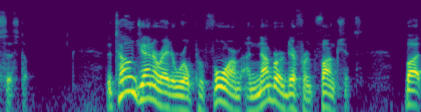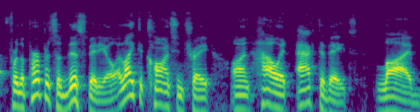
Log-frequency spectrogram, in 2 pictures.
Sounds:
Speech

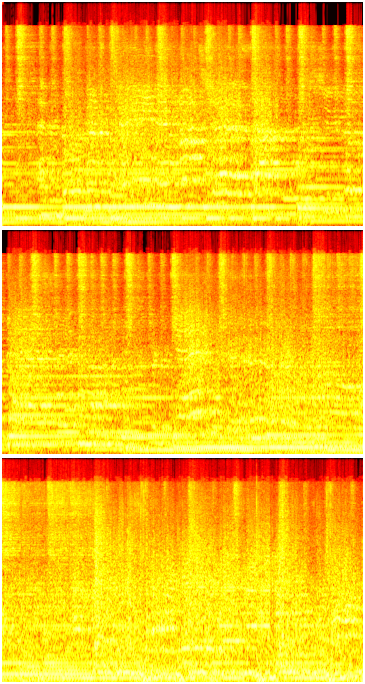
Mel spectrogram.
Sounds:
Female singing, Music

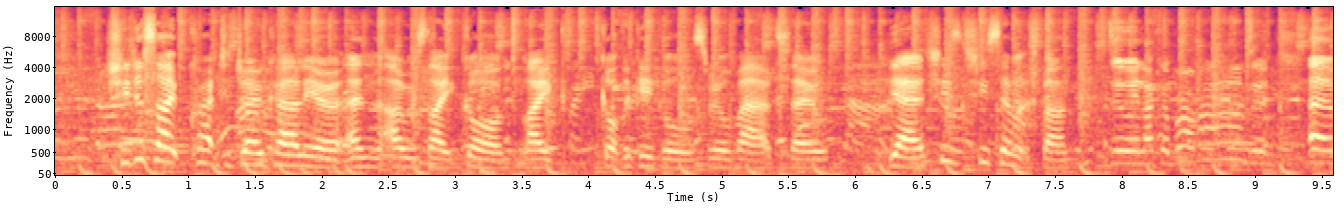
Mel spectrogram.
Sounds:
Exciting music, Dance music, Speech, Music, Funk

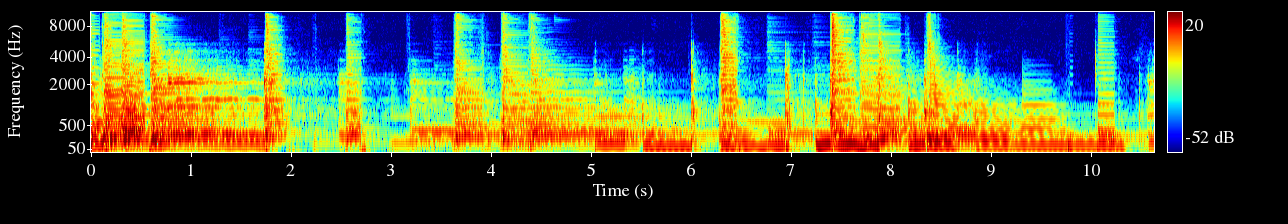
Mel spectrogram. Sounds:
Music

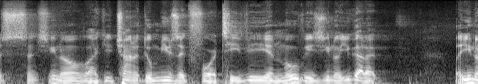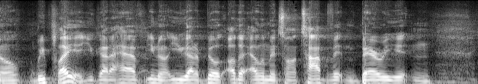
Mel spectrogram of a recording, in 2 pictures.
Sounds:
Speech

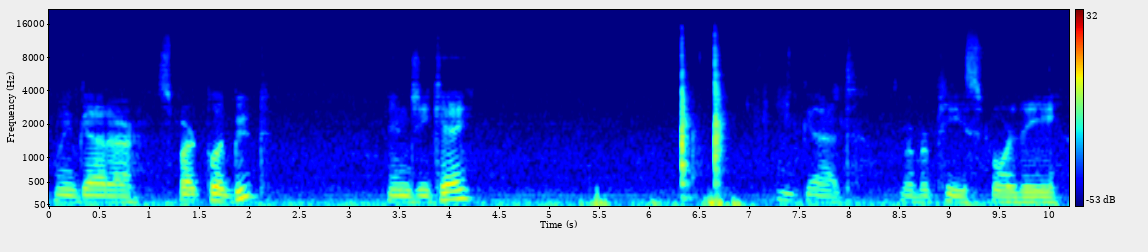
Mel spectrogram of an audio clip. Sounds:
Speech

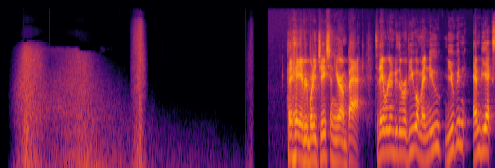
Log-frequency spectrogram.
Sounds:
Speech, inside a small room

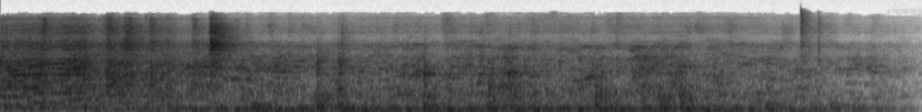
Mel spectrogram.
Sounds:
Music, Speech

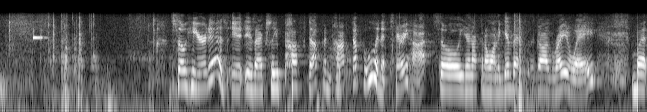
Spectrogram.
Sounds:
Speech, Microwave oven

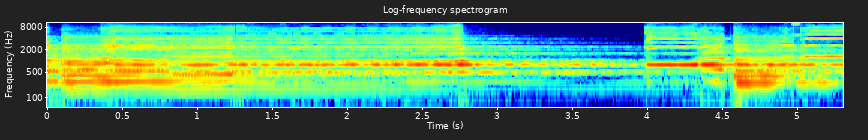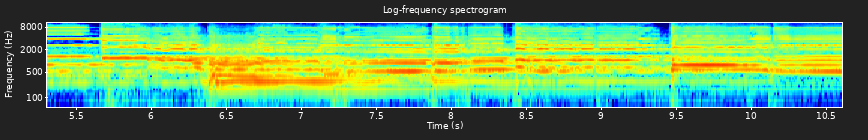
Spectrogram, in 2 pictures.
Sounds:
Musical instrument, fiddle, Music

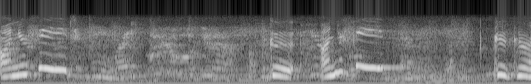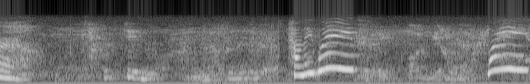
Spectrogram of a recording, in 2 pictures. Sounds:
Speech

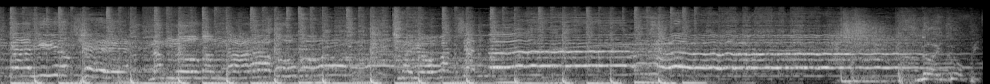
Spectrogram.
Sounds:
Music

